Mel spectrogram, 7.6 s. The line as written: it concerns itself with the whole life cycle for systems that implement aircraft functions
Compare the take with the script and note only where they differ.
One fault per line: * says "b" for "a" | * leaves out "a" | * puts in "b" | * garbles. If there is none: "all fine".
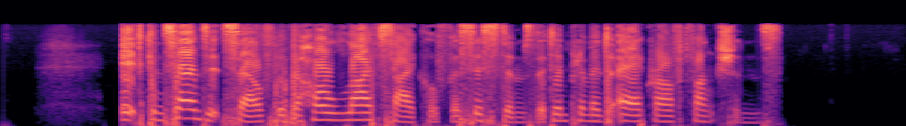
all fine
